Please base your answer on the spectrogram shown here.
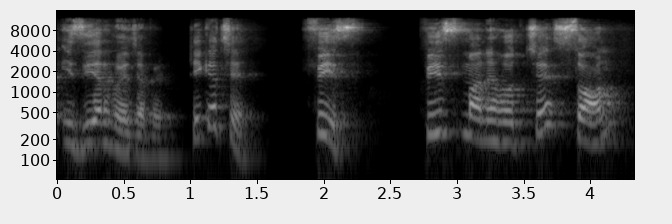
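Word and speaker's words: fils: বলে হচ্ছে সন, সেটাকে হচ্ছে ফ্রেঞ্চে বলে হচ্ছে ফিস। এল এর উচ্চারণটা এক্ষেত্রে হয়নি, এটা যদি বলেন আমাকে রুলস এর মধ্যে পড়ছে না, এটা রুলস এর মধ্যে পড়ে নাই।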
